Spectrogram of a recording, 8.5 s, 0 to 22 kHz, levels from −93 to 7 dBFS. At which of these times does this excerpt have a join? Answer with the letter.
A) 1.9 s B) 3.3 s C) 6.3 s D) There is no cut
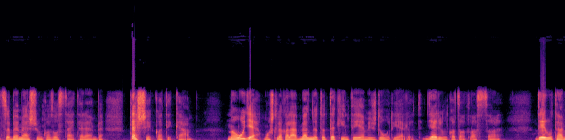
D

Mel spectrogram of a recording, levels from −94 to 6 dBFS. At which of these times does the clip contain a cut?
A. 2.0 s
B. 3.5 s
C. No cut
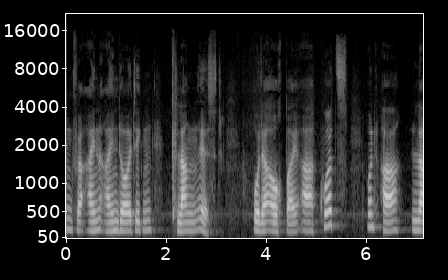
B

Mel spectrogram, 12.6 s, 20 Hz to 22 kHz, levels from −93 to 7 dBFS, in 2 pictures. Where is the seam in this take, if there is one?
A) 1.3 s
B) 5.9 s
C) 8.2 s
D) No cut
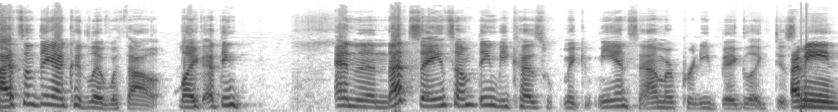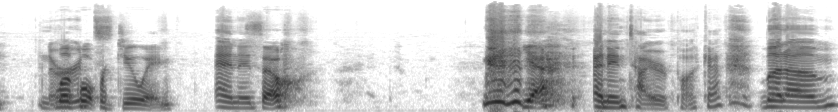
D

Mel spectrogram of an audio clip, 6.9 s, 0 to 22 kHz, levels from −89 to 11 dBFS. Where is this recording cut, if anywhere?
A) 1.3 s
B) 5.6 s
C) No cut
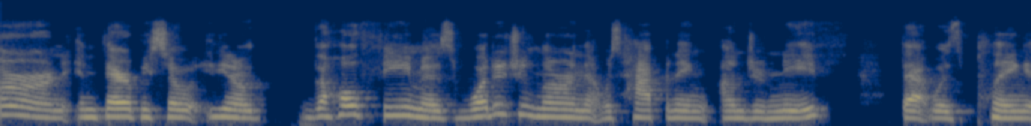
C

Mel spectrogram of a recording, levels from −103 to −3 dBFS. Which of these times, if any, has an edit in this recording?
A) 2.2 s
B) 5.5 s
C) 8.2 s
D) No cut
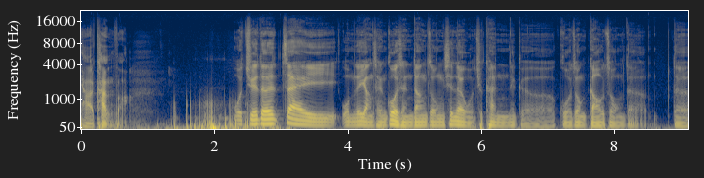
D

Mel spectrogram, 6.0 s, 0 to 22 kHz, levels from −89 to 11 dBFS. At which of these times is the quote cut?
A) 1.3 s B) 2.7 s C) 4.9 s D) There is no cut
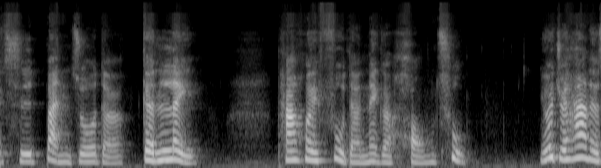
D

